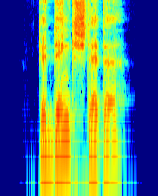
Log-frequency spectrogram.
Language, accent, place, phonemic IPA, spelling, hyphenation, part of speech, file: German, Germany, Berlin, /ɡəˈdɛŋkˌʃtɛtə/, Gedenkstätte, Ge‧denk‧stät‧te, noun, De-Gedenkstätte.ogg
- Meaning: memorial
